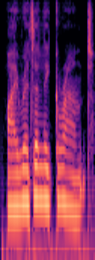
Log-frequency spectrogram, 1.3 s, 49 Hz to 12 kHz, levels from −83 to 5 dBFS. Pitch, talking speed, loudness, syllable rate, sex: 160 Hz, 140 wpm, -17 LUFS, 4.6 syllables/s, male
